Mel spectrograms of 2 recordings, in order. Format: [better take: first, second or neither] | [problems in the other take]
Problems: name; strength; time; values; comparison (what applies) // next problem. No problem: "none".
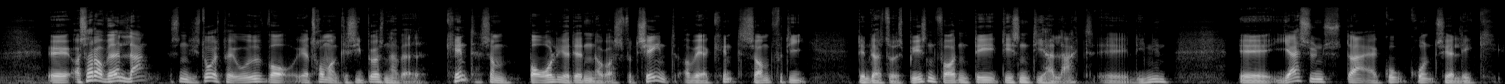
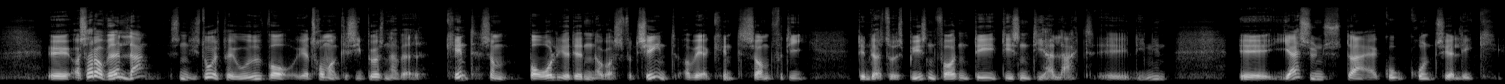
first | thin; somewhat; fading below 250 Hz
